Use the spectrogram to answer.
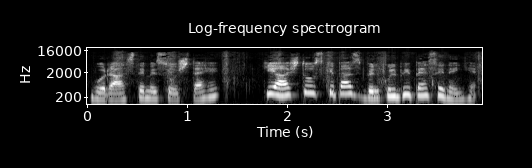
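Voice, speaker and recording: A woman's voice: medium pitch, sing-song, normal speed, a little mellow, slight background noise. A woman giving scripted narration of a moral story as the storyteller. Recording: prominent music under the voice.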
